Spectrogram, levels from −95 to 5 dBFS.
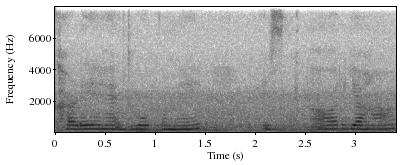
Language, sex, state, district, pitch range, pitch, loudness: Hindi, female, Bihar, Vaishali, 230-240 Hz, 235 Hz, -16 LUFS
